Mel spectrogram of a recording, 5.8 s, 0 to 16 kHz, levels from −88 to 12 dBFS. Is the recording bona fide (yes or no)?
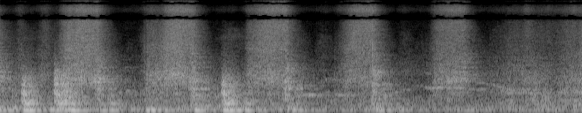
yes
